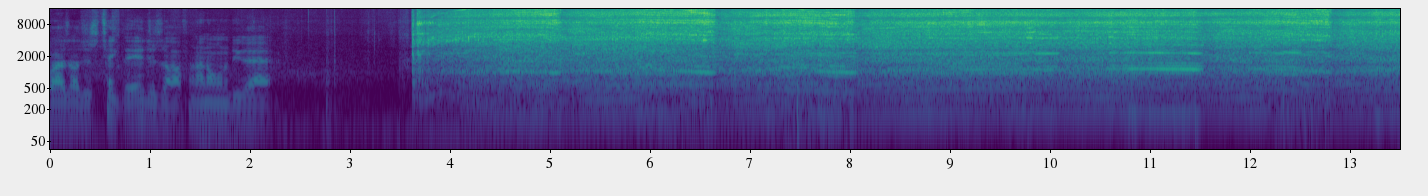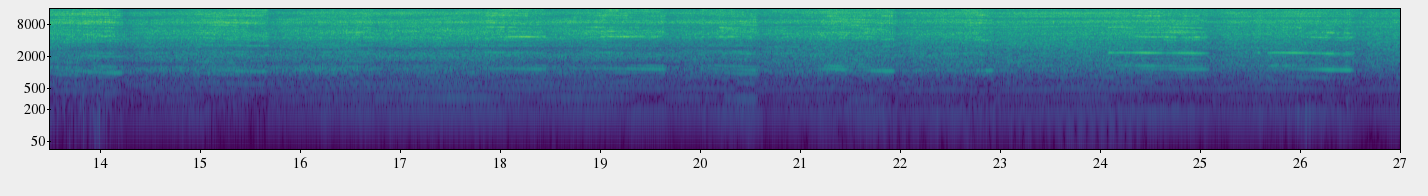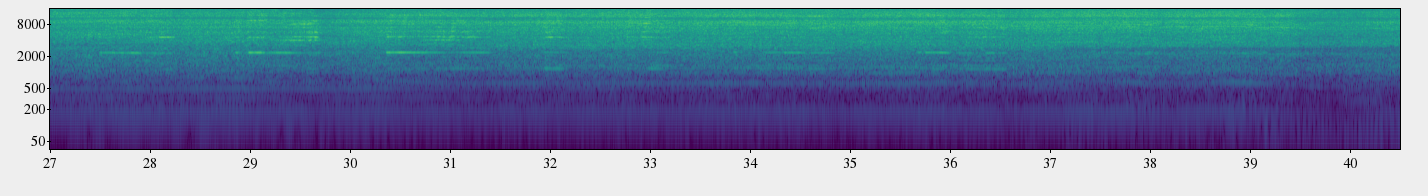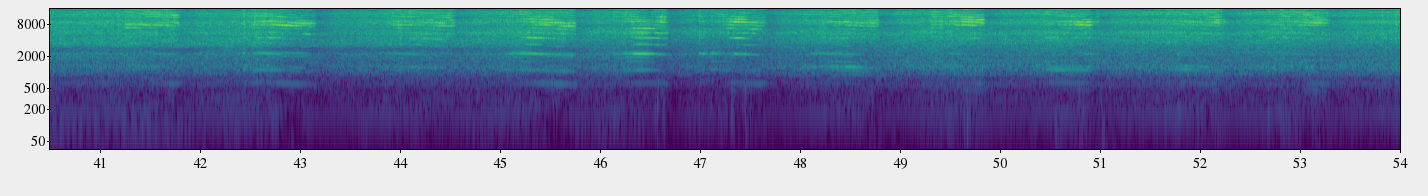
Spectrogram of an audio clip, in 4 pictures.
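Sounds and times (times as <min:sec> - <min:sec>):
angle grinder cutting wood: 0:03.5 - 0:54.0.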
